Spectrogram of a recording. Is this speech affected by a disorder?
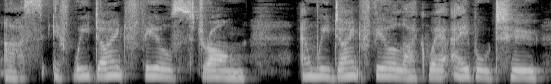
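No.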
